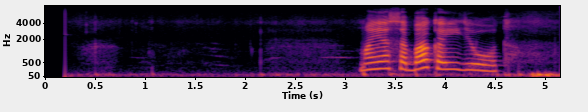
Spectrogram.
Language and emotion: Russian, neutral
